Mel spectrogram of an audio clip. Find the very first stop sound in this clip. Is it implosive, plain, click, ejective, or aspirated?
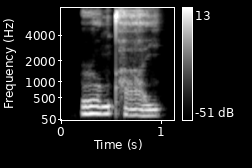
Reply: aspirated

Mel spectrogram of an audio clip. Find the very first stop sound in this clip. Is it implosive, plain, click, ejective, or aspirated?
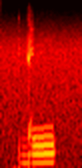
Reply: plain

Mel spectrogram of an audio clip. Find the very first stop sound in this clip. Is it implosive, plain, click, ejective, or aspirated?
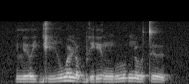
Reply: plain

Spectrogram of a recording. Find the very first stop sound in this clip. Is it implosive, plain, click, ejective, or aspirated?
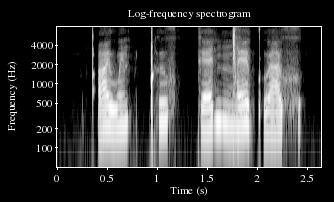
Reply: ejective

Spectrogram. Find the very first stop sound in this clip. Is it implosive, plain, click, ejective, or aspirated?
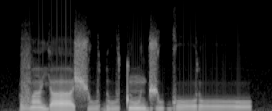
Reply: implosive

